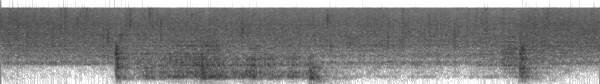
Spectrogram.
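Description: Finely sliced onions fry in scented Asian-style oil, giving a loud, continuous close-up sizzle with a few sharp bursts as they are stirred.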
